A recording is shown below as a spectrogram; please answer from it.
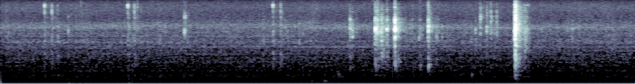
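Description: Computer keyboard being typed on: scattered light key clicks, a short cluster of them about four seconds in and one sharper click about a second later, over a steady faint hiss.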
